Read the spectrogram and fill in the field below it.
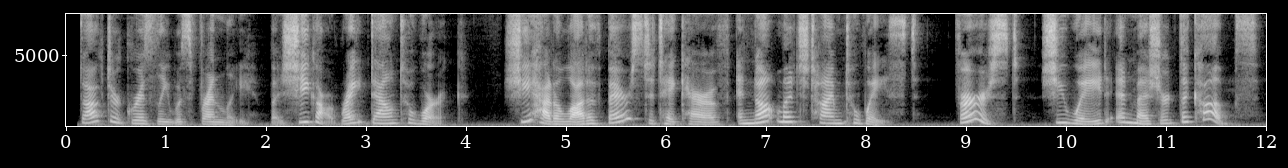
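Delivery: plain reading voice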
